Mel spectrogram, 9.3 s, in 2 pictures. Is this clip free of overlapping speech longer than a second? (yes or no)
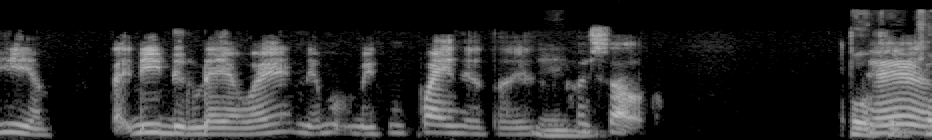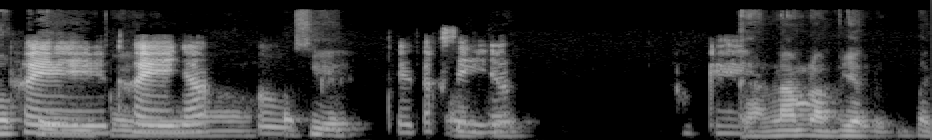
no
